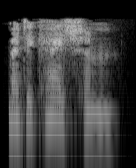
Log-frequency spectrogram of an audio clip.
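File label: "medication", British; Time, history; Thời gian, lịch sử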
